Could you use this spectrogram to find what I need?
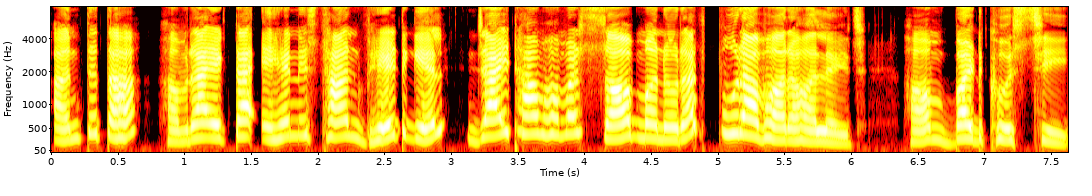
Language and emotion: Maithili, happy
